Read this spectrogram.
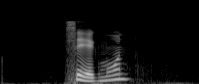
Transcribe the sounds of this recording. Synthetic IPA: seːɡmoːn

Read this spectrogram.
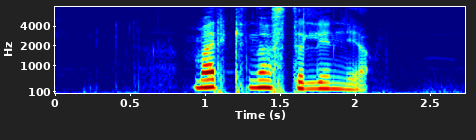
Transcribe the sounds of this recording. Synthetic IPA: mæɾknɛst̪əlɪnjə

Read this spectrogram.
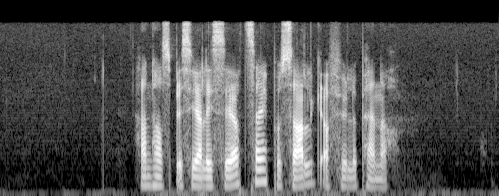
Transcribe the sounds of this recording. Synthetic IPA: hɑnhɑːʁspɛsɪɑlɪseːʁt̪sæɪpʰoːsɑlɡɑ̰ːfʉləpʰɛnəʁ

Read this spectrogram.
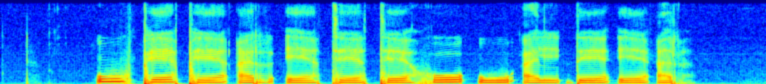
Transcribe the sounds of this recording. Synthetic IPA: ʔuːpʰeːpʰeːʔæɾʔeːt̪ʰeːt̪ʰeːhoːʔuːʔɛld̪eːʔeːʔæɾ

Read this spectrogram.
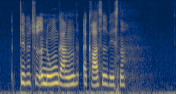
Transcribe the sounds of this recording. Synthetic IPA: d̥e̝b̥e̝t͡sʰy̰ːð̰ˠɐno̝ːn̩ɡ̥ɑ̈ŋəʔæɡ̥ʁɑ̈səð̩ˠʋe̝snɐ

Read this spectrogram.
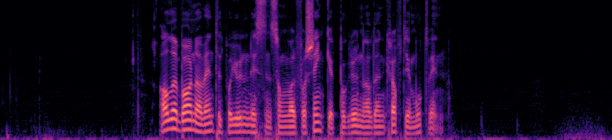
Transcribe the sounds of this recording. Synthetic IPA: ʔɑləbɑːɳɑʋɛnt̪ət̪̚pʰoːjʉːl̩ɪsn̩sɔmʋɑːɾfɔʃɪŋkət̪̚pʰoːɡɾʉnɑːʋd̪ɛnkʰɾɑft̪ɪəmuːt̪ʰʋɪ̰nn̩

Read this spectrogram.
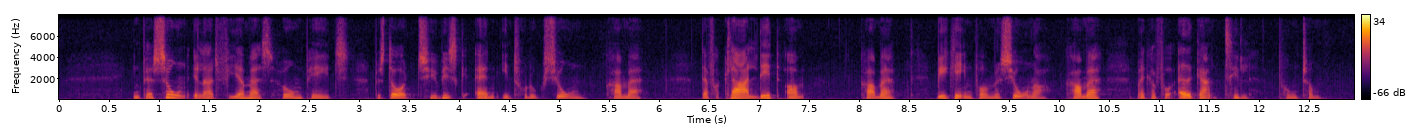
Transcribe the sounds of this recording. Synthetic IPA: e̝npʰæɐso̝̰ːnelɐe̝d̥fiɐmæshɔʊmpʰed̥jb̥e̝sd̥ɒ̰ːt͡sʰyb̥isɡ̥ʔæe̝ne̝nt͡sʰʁo̝d̥uɡ̥ɕo̝̰ːnkʰɒ̽mæ | d̥ɑ̈fɒkʰlɑ̰̈ːɐle̝d̥ɒ̽mkʰɒ̽mæʋe̝lɡ̥əʔe̝nfɒmæɕo̝̰ːnɐkʰɒ̽mæmʔænkʰæfɔ̰̽ːʔæðˠɡ̥ɑ̈ŋ̰t͡sʰe̝l | pʰɔ̽ŋt͡sʰɔ̽m

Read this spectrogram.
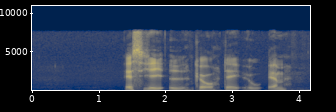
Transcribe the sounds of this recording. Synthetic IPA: esje̝̰ːʉðˠkʰɔ̰ːd̥ḛːṵːem

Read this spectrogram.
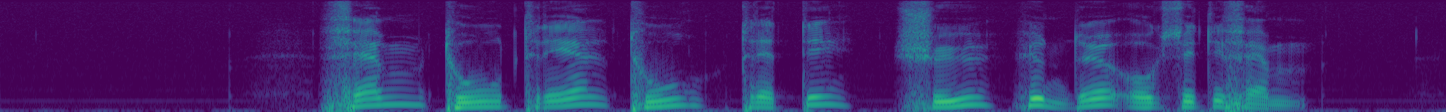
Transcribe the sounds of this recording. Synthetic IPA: fɛmt̪ʰuːt̪ʰɾeːt̪ʰuːt̪ʰɾɛt̪ɪ | ʃʉːhʉnd̪ɾəʔoːɡsʏt̪ɪfɛm

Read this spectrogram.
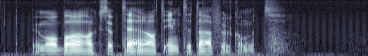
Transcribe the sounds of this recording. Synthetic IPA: ʋḭːmoːbɑːʁəɑksəpt̪ʰḛːʁəɑt̪ʰɪ̰nt̪ʰət̪əæːʁfʉlkʰɔ̰mət̪

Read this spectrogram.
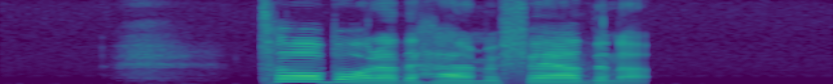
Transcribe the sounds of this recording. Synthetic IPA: t̪ʰɑːbɑːɾad̪ɛɦæːɾmeːfɛːd̪əɳa̰

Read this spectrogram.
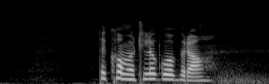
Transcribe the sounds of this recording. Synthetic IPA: d̪̥eːkʰɔməʈʰɪl̩oːɡoːbɾɑː

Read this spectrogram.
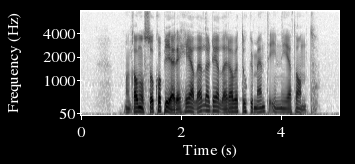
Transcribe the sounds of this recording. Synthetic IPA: mʔɑ̰ŋkʰɑnɔsɔkʰʊpɪeːɾəheːləɛləɖeːləɾʔɑːʋɛt̪̚d̪ʊkʉmɛnt̪ʰɪ̰niːɛt̪ɑːnt̪

